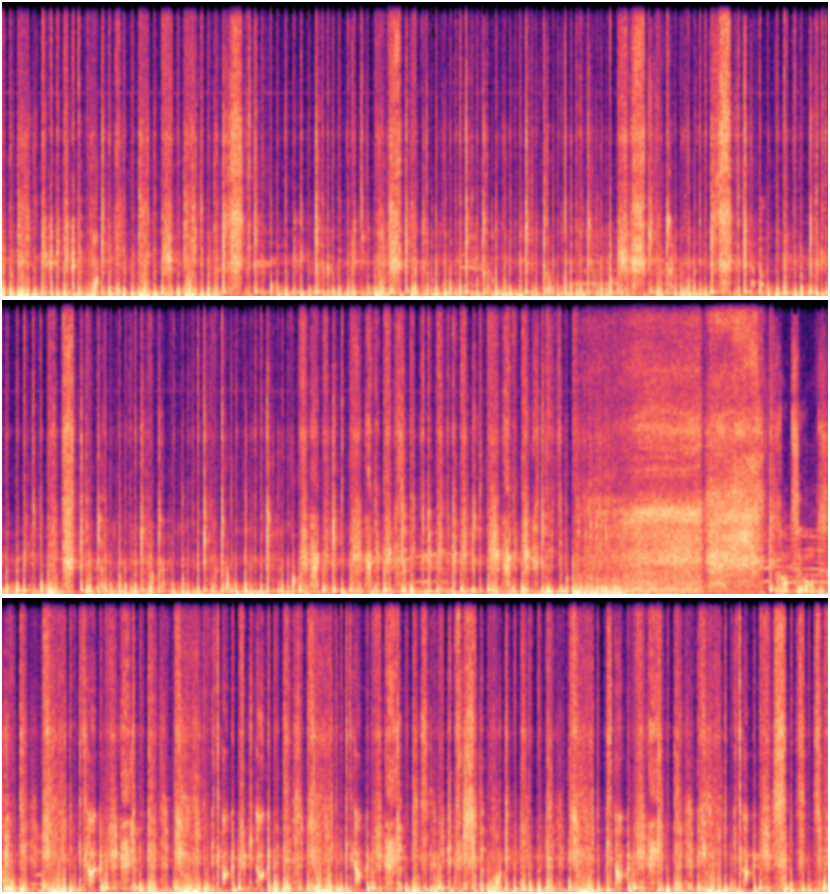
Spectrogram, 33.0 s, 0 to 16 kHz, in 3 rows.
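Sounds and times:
person beatboxing: 0.0s - 33.0s.

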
